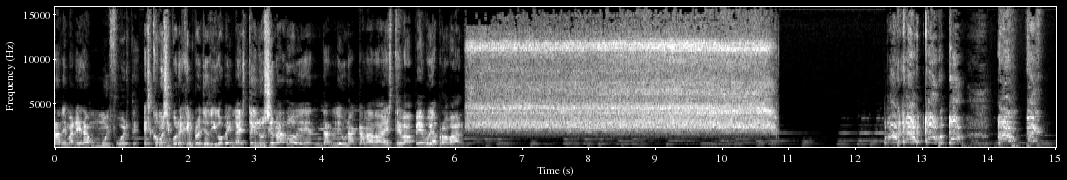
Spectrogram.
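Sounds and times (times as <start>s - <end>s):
background music: 0.0s - 15.0s
vape drag hissing: 6.2s - 10.9s
person coughing: 12.5s - 15.0s.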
